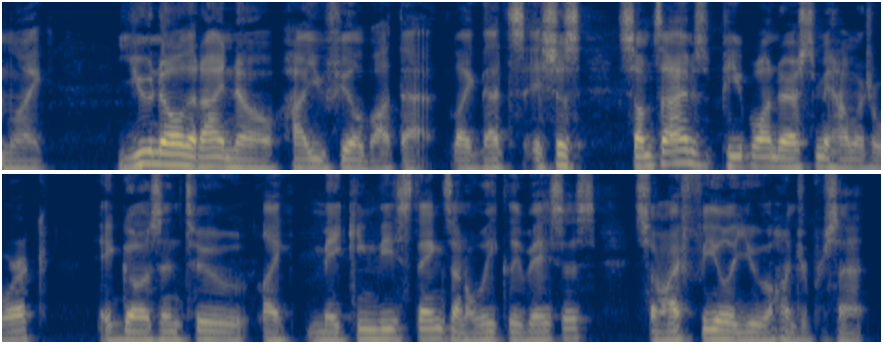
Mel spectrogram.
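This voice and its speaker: A man's voice: mid-range voice, no echo, clean studio sound. A young man hosting a casual gaming podcast, rambling and laid-back, laughing often as he talks. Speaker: podcast host.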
